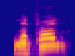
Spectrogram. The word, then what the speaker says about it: Nippard: name bud before I butcher it try it Nipper yeah you got it yeah there we go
